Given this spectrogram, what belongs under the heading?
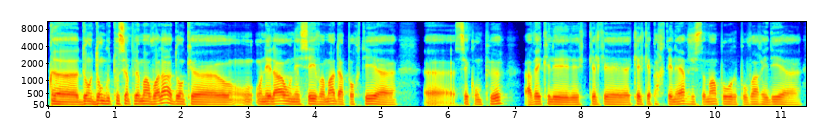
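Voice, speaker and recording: A middle-aged man from Congo, a guest in a TV studio, answering slowly with many fillers and restarts. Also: low voice, little pitch movement, darkish tone. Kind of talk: live TV interview.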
